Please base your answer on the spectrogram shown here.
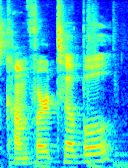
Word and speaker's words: comfortable: So this one is comfortable, right? But many people just say comfortable. Comfortable. It's like the R and the T are very close together, almost like blending in to the same letter, sort of.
